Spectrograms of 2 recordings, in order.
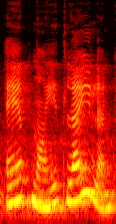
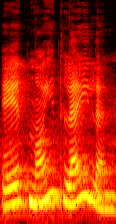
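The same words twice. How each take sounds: The two takes are said the same way.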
